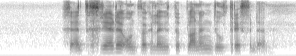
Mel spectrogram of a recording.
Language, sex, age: Afrikaans, male, 19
